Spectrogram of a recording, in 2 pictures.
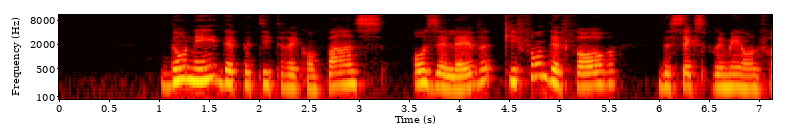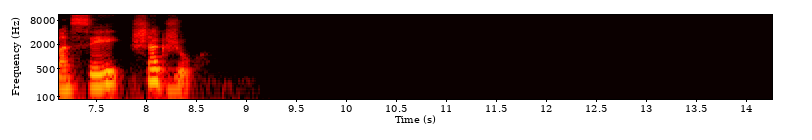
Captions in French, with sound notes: donnez des petites récompenses aux élèves qui font l'effort de s'exprimer en français chaque jour. [silence]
